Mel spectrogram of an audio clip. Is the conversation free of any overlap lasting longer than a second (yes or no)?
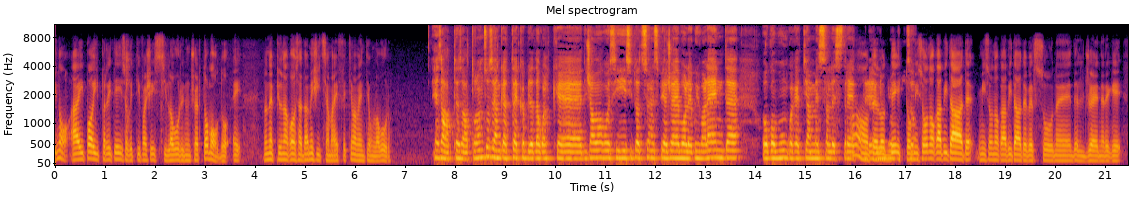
no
